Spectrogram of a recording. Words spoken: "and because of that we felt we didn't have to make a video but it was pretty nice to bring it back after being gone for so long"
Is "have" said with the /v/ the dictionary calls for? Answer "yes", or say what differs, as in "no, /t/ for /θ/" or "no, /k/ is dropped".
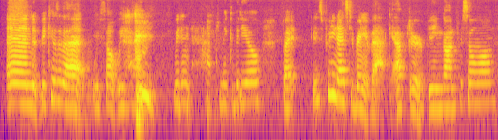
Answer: no, /f/ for /v/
